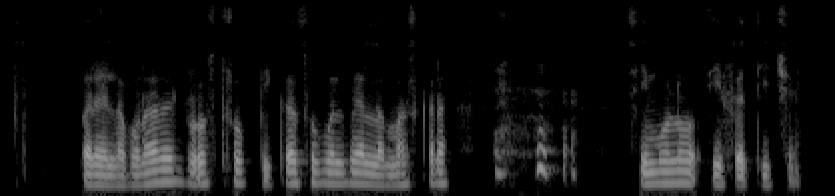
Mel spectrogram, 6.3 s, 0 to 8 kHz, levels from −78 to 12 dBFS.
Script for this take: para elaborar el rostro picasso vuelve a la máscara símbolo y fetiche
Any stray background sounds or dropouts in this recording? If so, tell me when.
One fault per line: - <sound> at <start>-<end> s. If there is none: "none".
- laugh at 3.7-4.3 s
